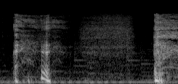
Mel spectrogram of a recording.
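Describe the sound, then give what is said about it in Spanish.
Three sharp coughs in quick succession, a pair near the start and another after a brief pause, with a faint hiss between them and no talking. “Por cierto, si veis que alguna que en un momento del programa me muero de tos, es porque no porque fume, ¿eh?”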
